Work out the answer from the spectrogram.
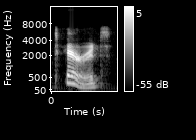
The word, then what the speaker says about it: tarot: Hey, now look, if they didn't want me to pronounce the T at the end of tarot, they shouldn't have put one there.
